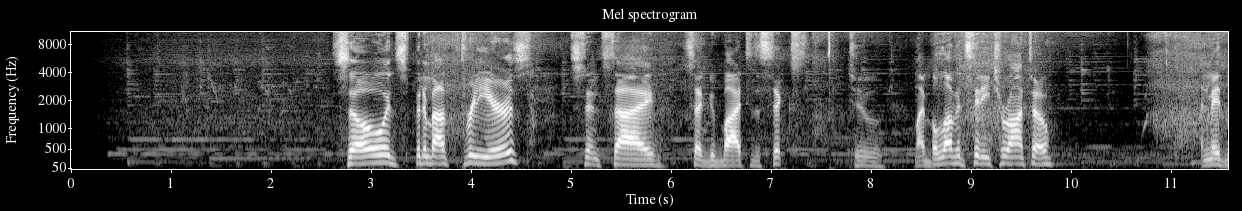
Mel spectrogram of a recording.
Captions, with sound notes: (gentle sanguine music) (birds chirping) - So, it's been about three years, since I've said goodbye to the sixth, to my beloved city Toronto, (water plops)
